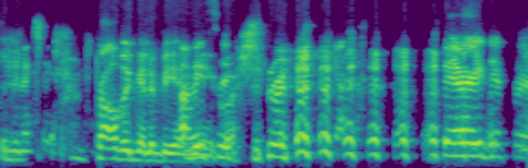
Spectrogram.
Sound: laughs

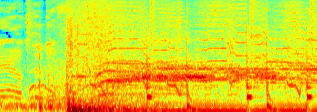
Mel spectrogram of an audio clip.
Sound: screams

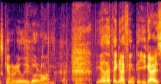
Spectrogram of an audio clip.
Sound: both laugh

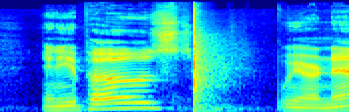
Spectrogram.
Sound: gavel bangs

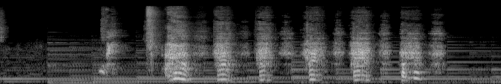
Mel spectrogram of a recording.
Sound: gasps; heavy breathing

